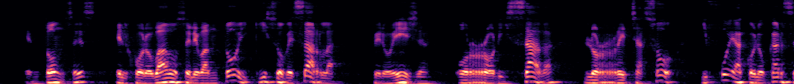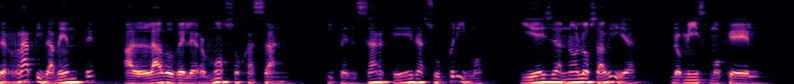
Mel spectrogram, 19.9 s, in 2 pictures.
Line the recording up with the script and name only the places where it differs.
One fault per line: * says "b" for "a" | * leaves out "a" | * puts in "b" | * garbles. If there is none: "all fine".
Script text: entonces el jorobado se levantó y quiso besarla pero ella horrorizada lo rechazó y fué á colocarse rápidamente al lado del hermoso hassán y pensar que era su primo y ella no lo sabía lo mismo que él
all fine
